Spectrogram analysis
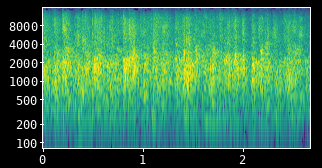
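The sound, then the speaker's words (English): An audience claps steadily, a dense wash of many hands producing sustained, moderately loud applause with no pauses and no voices standing out. “And you guys should all give yourselves a round of applause because you guys really did a good job.”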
